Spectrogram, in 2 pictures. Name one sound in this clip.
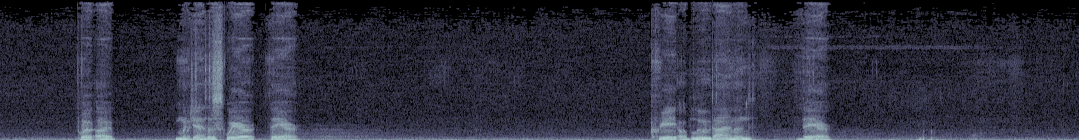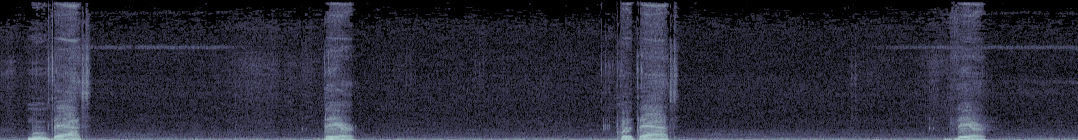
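A man gives short spoken commands in bursts, heard over a microphone.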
